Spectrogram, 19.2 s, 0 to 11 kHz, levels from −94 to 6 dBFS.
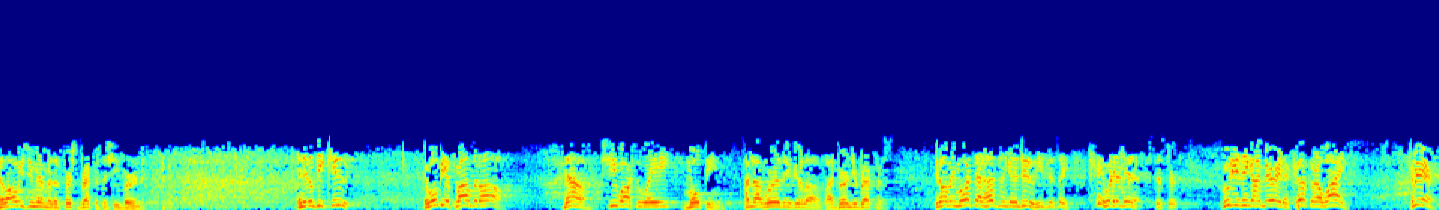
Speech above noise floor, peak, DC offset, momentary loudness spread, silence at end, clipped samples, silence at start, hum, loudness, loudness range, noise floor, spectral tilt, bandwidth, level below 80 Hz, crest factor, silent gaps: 26 dB; -2 dBFS; under 0.1%; 16 LU; 0 s; under 0.1%; 0 s; none; -19 LUFS; 4 LU; -45 dBFS; -10.5 dB/octave; 3.9 kHz; -68 dBFS; 18 dB; none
